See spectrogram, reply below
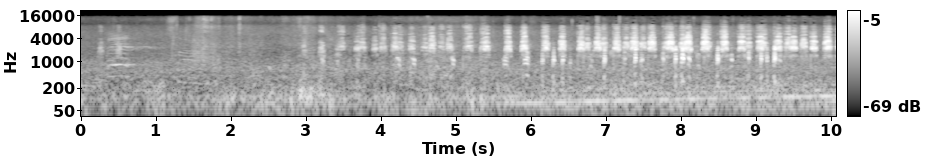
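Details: Call ducks in flight, with rapid, harsh quacks that start quietly and build into a fast, loud series of about two per second, each quack sharp and nasal.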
